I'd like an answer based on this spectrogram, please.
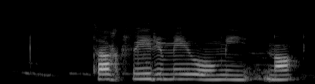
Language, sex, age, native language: Icelandic, male, 9, Icelandic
